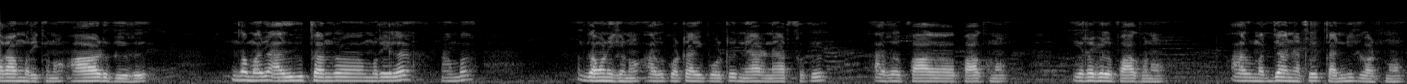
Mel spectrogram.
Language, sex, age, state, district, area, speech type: Tamil, male, 60+, Tamil Nadu, Dharmapuri, urban, spontaneous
